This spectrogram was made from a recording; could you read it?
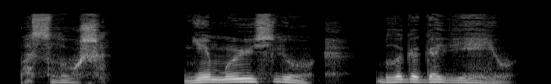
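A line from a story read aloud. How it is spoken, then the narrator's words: Muttering. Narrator (Russian): бормотал Митя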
